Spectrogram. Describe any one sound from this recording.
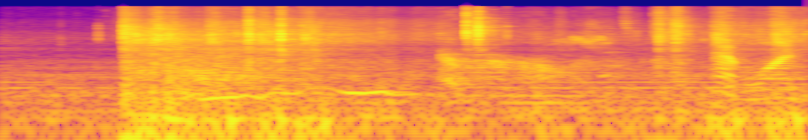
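Plasma bolts whizz past and burst.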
